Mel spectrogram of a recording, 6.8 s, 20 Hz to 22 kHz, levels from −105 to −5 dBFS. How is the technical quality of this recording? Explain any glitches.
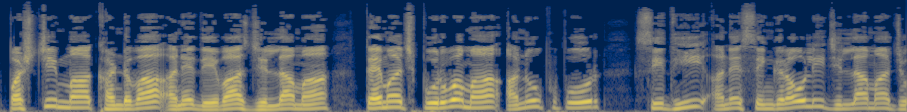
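There's one clear glitch in the recording: a sudden gain jump at 3.84 s. From that point to the end, the whole signal drops by about 4 dB in a single step, with no fade. The speech and the background noise fall together, so the room tone shifts along with the voice. The likely cause is a digital gain setting applied instantly rather than ramped in. The abrupt sample-to-sample change reads as a step down in level.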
